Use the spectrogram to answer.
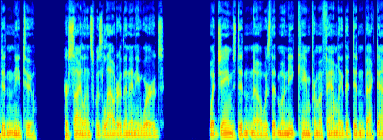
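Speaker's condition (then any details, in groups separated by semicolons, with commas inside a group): No condition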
